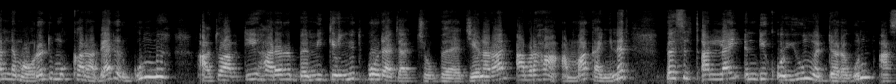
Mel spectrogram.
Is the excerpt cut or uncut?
uncut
